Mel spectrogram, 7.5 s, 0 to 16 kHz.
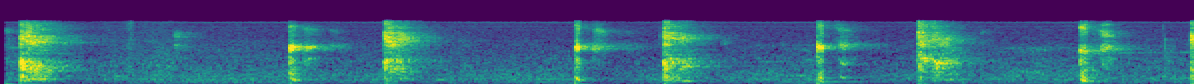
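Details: Two people coughing in turn, one a grandfather, in a quiet small room: about eight sharp, dry cough bursts in 7.5 seconds, some in quick pairs.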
